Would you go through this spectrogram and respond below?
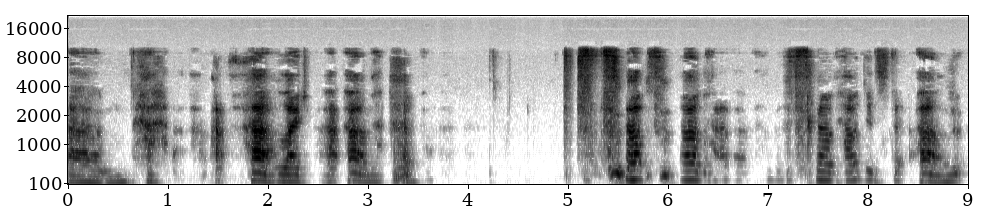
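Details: Real adult who stutters, speaking in a conversational interview; finding: stuttering.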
